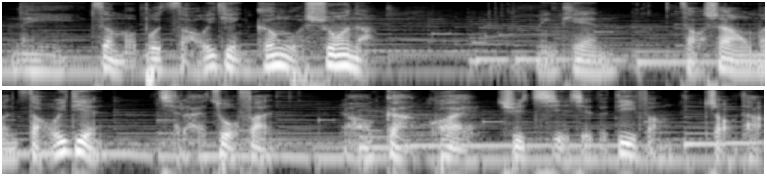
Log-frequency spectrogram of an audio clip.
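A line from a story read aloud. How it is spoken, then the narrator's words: Gentle. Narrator (Chinese): 国王温柔的告诉谢春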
